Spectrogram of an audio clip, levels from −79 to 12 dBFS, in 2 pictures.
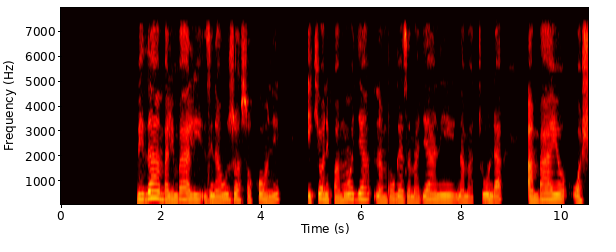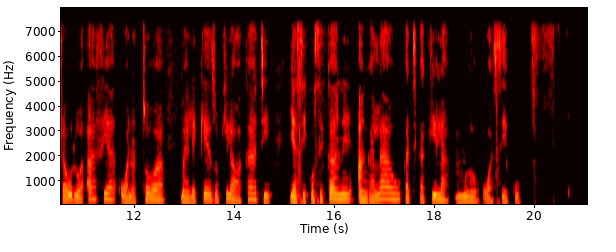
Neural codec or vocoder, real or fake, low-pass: none; real; 7.2 kHz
